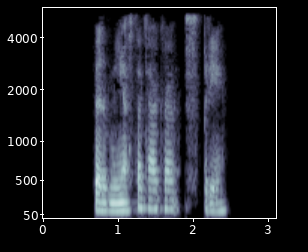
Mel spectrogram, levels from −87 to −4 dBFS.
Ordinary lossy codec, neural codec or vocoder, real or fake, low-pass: MP3, 32 kbps; none; real; 5.4 kHz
